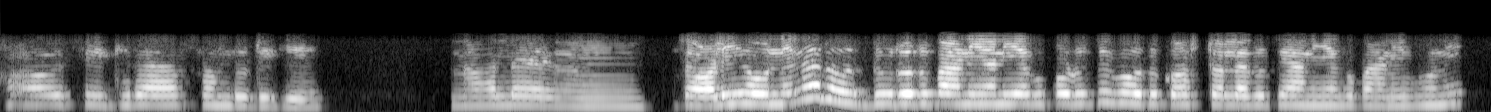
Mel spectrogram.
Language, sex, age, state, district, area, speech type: Odia, female, 60+, Odisha, Gajapati, rural, conversation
